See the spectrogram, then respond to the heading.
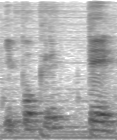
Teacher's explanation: esse ditongo ai não seria pronunciado como ai, seria pronunciado como e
